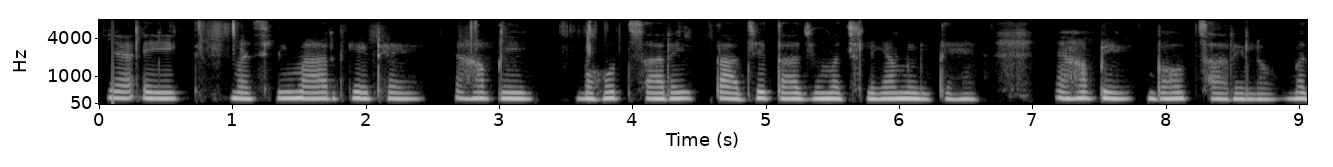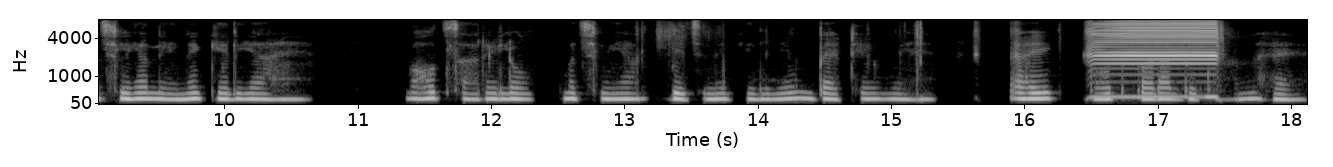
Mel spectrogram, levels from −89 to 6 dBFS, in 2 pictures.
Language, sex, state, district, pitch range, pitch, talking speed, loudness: Hindi, female, Bihar, Supaul, 195-210 Hz, 205 Hz, 130 wpm, -25 LUFS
